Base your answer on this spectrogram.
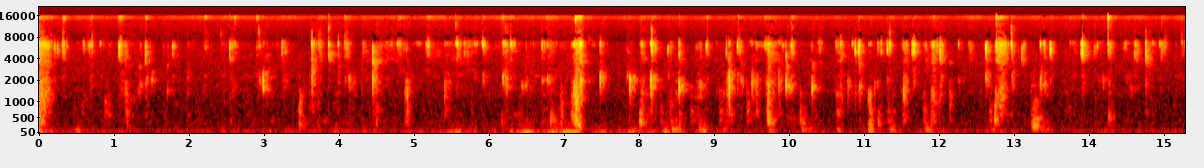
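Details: Steady run of a cat's chewing and lapping on wet food: quick sticky clicks and smacks repeated densely for most of the stretch, quieter at the start and end.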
